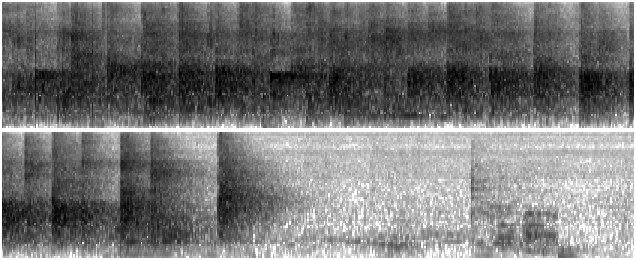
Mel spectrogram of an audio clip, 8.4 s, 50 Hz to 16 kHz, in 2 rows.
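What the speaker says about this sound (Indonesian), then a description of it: "Ya, kasih aplaus dulu kelompok 1." Classroom group applaud their presentation group with a burst of dense clapping that holds for several seconds, then thins to scattered claps and fades, with a few voices talking under and after it.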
